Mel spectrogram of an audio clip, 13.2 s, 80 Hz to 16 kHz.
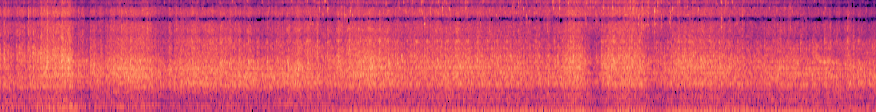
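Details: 1992 Ford F-250 7.3 diesel, 5-speed, reportedly rebuilt engine, sitting since 2004, first start in 17 years after glow plug cycling, no ether: deep steady diesel rumble at even idle, no knocks or misses; normal idle.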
